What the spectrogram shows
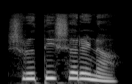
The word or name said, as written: ಶ್ರುತಿಶರಣ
